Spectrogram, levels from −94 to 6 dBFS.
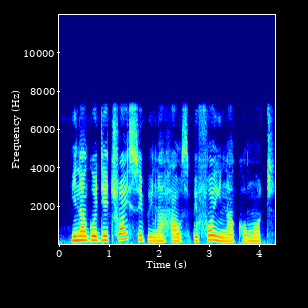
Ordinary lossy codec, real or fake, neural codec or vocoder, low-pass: none; real; none; 7.2 kHz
